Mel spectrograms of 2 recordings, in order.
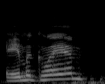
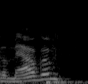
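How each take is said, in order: First: The g sound comes before the l sound. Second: The l sound comes before the g sound. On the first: The speaker calls it wrong. "he was pronouncing it uh, Amaglam" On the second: The speaker calls it right. "instead of amalgam"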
